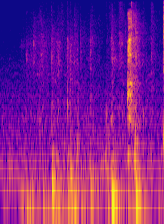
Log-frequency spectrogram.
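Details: Pet bulldog indoors, trying hard to stop its tent house from being taken down: low, muffled snorting grunts in short bursts, with a few sharper broadband thumps and rustles near the end.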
